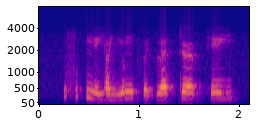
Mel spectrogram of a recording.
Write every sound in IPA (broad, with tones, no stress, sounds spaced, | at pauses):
f ʊ˥ k̚ ŋ e˨ j ɐ˨ j n̪ ʊ˥ ŋ h ɵ˨˥ t̚ l ɐ˥ t̚ t̪ œː˥ k̚ h e˥ j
